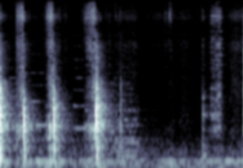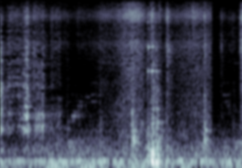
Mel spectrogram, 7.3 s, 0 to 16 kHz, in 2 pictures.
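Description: A knife julienning three onions into 0.5 cm strips on a cutting board: three sharp chopping strikes at the start, then softer, sparser knife taps and light kitchen clatter.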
